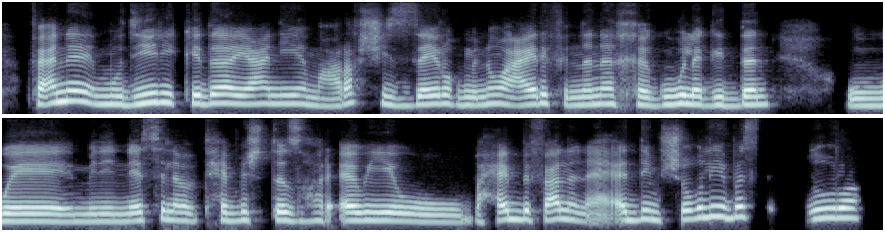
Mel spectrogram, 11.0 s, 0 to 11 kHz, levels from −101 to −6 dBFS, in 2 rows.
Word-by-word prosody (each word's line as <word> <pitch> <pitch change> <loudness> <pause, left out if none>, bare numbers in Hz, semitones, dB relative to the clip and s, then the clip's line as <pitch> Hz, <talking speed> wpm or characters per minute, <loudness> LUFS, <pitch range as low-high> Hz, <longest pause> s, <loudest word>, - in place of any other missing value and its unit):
فأنا 270 +1 +3
مديري 210 +4 +1
كده 225 +1 +3
يعني 215 0 0
ما 185 -3 -6
أعرفش 215 +6 -5
أزاي، 200 +2 0
رغم 195 -4 -2
إن 190 - -3
هو 220 - 0
عارف 200 +3 0
إن 185 +1 -3
أنا 210 +2 +1
خجولة 200 +2 +2
جدًا 195 +2 +1 0.5
ومن 180 0 +1
الناس 195 +5 -2
اللي 210 - 0
ما 195 - 0
بتحبش 200 +2 -5
تظهر 195 -2 -2
أوي، 200 0 +4
وباحب 180 +5 -1
فعلًا 220 -1 0
أقدّم 210 +2 -2
شغلي 265 +8 0
بس 285 - -1 0.3
بصورة 255 +2 +2
205 Hz, 155 wpm, -22 LUFS, 185-220 Hz, 0.5 s, أوي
